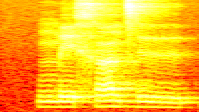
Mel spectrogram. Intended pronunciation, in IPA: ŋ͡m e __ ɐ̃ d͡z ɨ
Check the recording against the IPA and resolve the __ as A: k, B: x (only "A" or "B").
B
